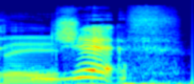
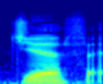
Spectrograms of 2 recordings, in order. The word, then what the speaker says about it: GIF: It's pronounced JIF. J-I-F. – Let me see. Let's see. – It's on BBC News. – The Oxford English Dictionary accepts both pronunciations. He said they are wrong. It's a soft G pronounced. GIF, end of story.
